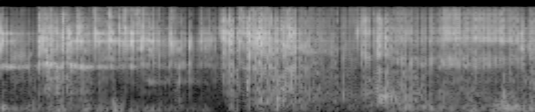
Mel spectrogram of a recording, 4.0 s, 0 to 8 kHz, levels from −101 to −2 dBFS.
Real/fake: fake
